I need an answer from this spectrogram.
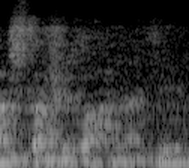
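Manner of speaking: soft, low murmured prayer; under the breath. Retold or imitated. Praying under his breath in shock. (doa lirih di bawah napas)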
